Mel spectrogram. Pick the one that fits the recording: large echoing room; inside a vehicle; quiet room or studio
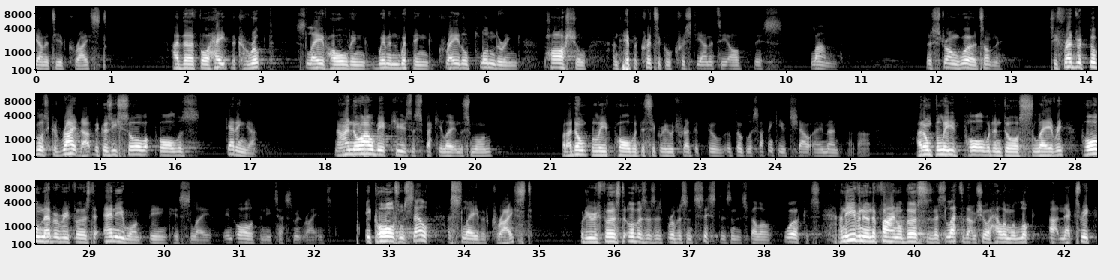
large echoing room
